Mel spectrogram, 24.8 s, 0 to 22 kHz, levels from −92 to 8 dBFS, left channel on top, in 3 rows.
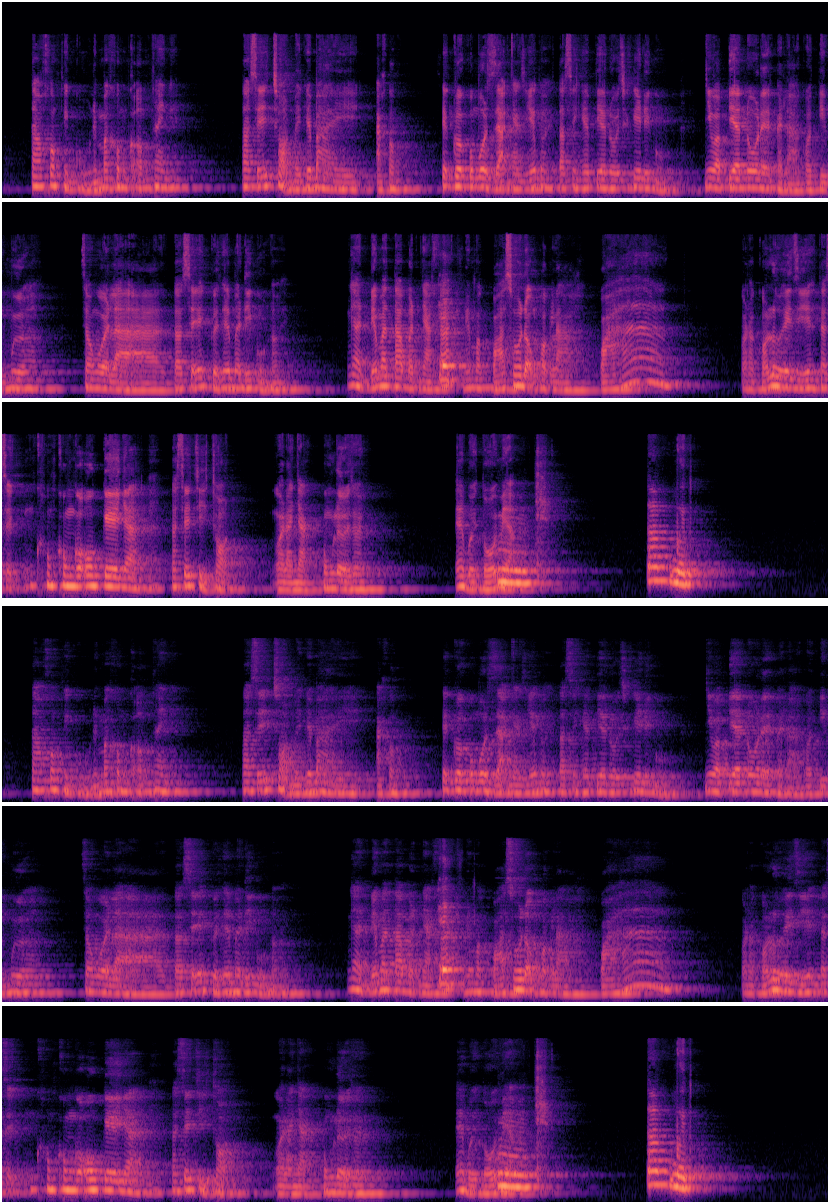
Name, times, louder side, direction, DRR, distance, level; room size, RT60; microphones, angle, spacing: voice 1, 0.3-1.8 2.4-4.0 4.4-6.7 7.0-8.7 9.1-11.1 11.7-15.0 15.7-18.8 19.2-20.2 21.1-21.6, left 2 dB, 60° left, 0.9 m, -28 dB
voice 2, 21.5-22.0 23.0-23.4, equal, 10° right, 0.5 m, -20 dB
10.5 x 9.1 x 5.4 m
head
